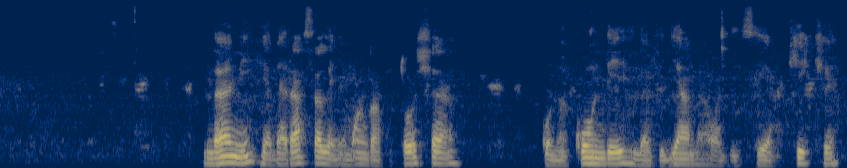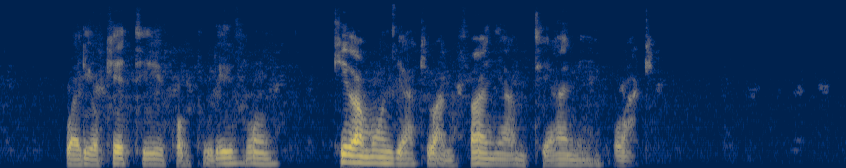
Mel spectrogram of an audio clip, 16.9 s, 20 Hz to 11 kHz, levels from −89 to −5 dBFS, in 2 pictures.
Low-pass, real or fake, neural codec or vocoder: 9.9 kHz; fake; vocoder, 44.1 kHz, 128 mel bands, Pupu-Vocoder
